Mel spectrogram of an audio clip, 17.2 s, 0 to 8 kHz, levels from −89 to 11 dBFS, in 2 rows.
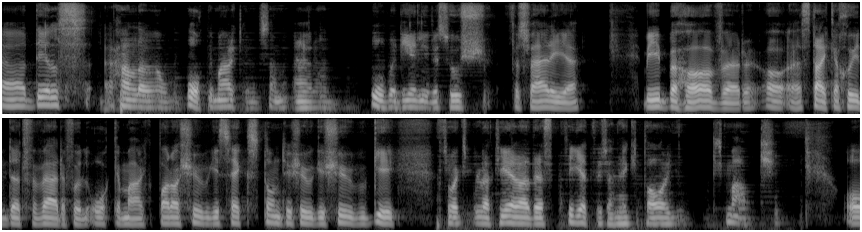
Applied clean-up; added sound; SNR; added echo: neural mask model DeepFilterNet 3.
